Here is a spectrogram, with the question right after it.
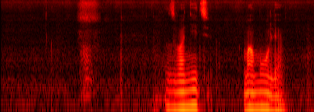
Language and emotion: Russian, neutral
